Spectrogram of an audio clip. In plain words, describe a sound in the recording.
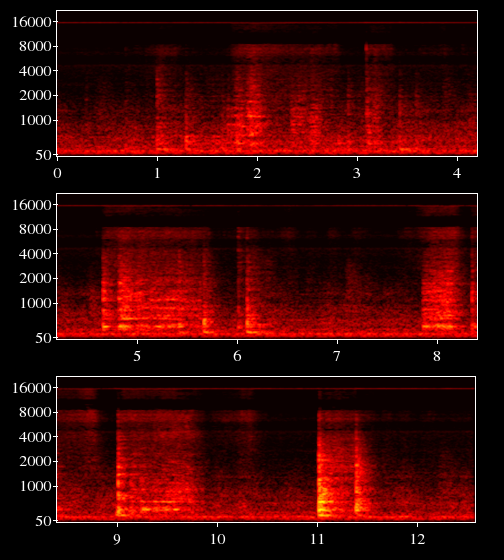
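Hands sweep small pieces of dough across a wooden board into a plate, with soft scraping and clattering.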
